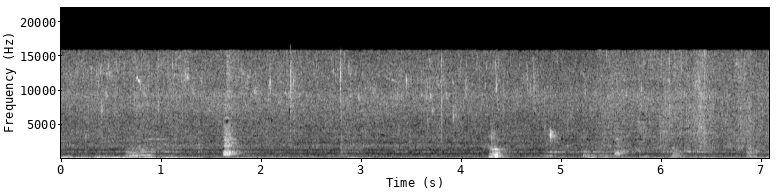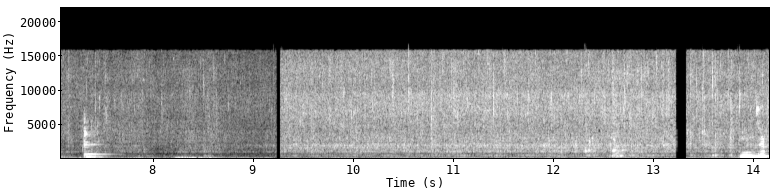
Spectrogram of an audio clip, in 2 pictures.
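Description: Onions lightly sauteed in a pan get ginger garlic paste added for a chicken curry. Faint scattered clicks of stirring come first, then a steady soft sizzle rises and holds, ending on a few louder knocks.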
